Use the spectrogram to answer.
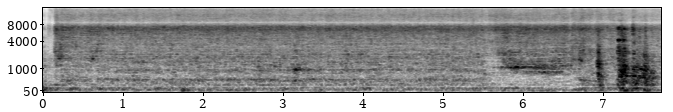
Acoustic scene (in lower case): kitchen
